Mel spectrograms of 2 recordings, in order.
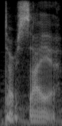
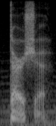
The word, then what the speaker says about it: Darcia: i don't know why i kept thinking it was pronounced darciah but darsha i believe that's how it's pronounced so that's his name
